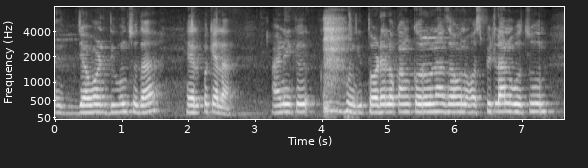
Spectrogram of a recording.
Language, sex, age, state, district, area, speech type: Goan Konkani, female, 45-60, Goa, Salcete, rural, spontaneous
